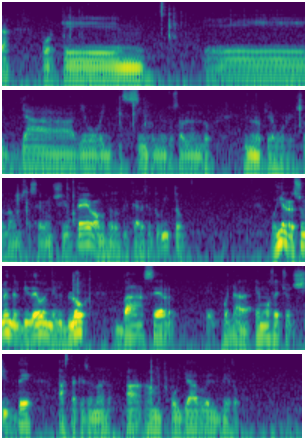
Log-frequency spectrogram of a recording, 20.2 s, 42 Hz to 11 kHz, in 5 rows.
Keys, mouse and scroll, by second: 0.6 alt+Tab, 1.9 alt+Tab, 5.4 alt+Tab, 6.7 right click, 7.7 shift+d, 8.3 Return, 9.2 click, 10.8-12.7 drag, 12.7 alt+Tab, 17.9 alt+Tab.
